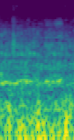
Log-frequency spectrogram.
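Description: A vintage David Brown tractor engine drones steadily at a steam rally parade of old tractors, a loud, continuous low rumble with a little wind noise.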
